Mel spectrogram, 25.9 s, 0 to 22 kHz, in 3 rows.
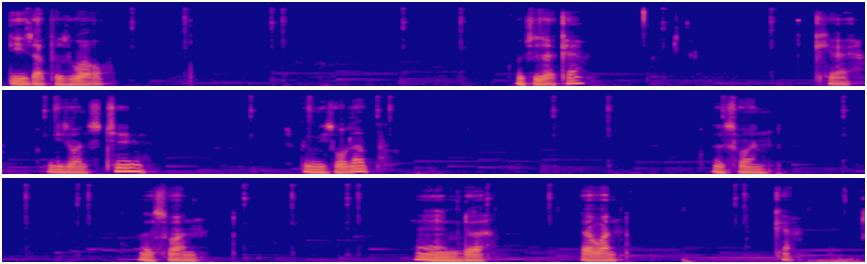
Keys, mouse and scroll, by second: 0.4 click, 1.5 click, 2.8 click, 4.1 click, 5.5 click, 6.7 click, 9.2 click, 11.3 click, 12.5 click, 14.3 click, 16.0 click, 17.2 click, 18.1 click, 19.8 click, 20.9 click, 22.3 click, 24.7 click, 25.4-25.8 scroll up 1.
